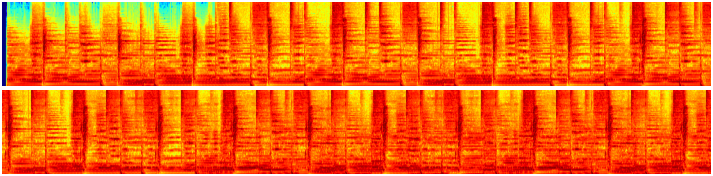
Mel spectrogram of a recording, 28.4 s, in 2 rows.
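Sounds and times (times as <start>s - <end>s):
chill study beats: 0.1s - 28.3s.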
